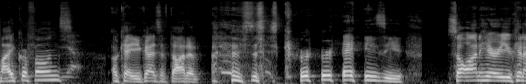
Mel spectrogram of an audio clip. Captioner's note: laughs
